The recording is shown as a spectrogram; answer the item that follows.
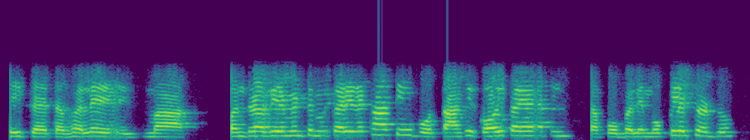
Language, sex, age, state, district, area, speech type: Sindhi, female, 18-30, Gujarat, Kutch, urban, conversation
